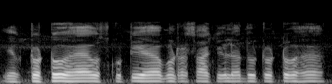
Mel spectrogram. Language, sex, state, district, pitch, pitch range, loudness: Hindi, male, Jharkhand, Deoghar, 145 Hz, 140-145 Hz, -17 LUFS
